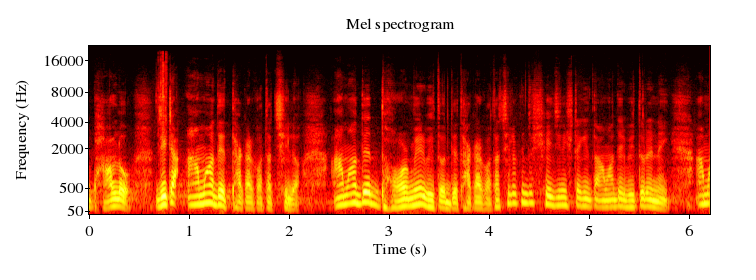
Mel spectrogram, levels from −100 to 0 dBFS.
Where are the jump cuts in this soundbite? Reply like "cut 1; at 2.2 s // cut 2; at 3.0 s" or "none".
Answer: none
